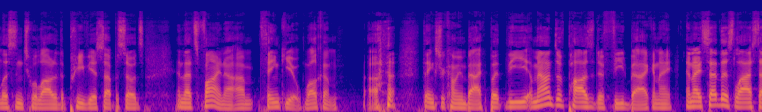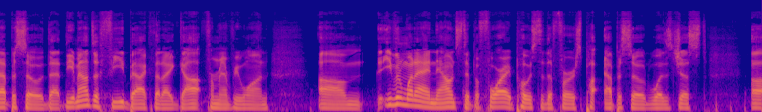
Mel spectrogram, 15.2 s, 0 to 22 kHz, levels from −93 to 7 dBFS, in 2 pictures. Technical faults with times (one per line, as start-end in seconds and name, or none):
none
